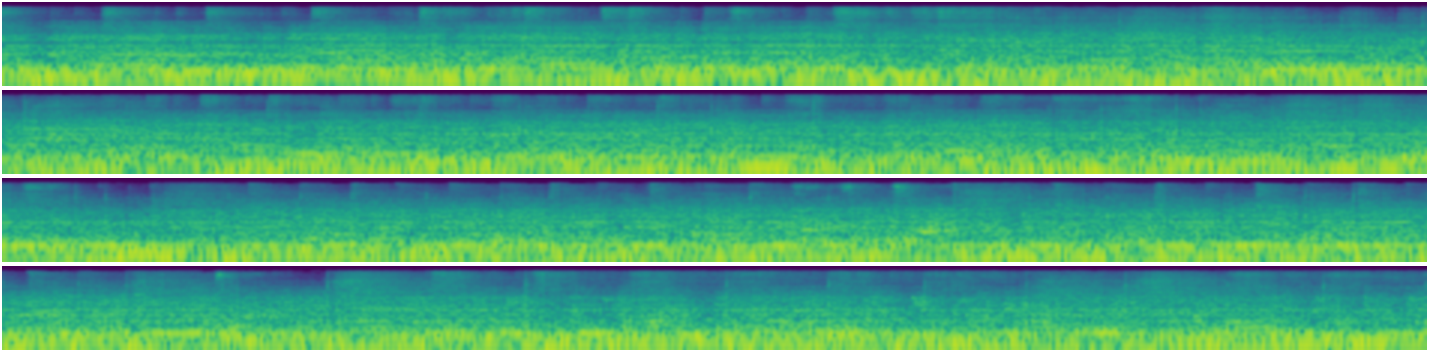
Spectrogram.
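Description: Live hardcore punk band playing loud, with distorted electric guitars, bass guitar and a drum kit driving steadily throughout.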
